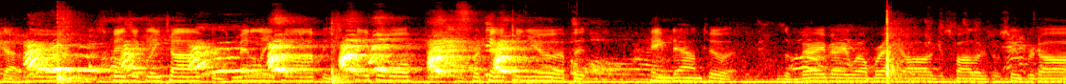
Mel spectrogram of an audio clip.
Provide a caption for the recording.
A dog is barking and a couple people are speaking over it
